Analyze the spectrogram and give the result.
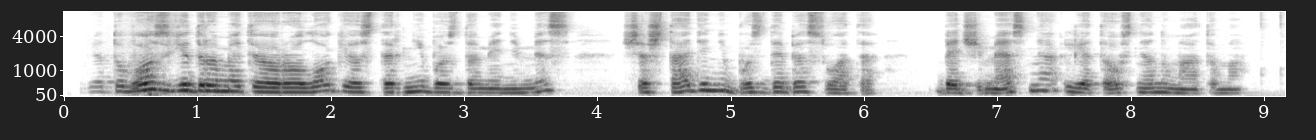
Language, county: Lithuanian, Vilnius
